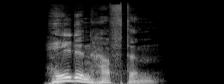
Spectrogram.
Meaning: strong dative masculine/neuter singular of heldenhaft
- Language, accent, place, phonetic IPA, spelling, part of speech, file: German, Germany, Berlin, [ˈhɛldn̩haftəm], heldenhaftem, adjective, De-heldenhaftem.ogg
